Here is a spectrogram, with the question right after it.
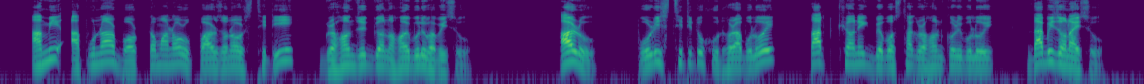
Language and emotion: Assamese, angry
